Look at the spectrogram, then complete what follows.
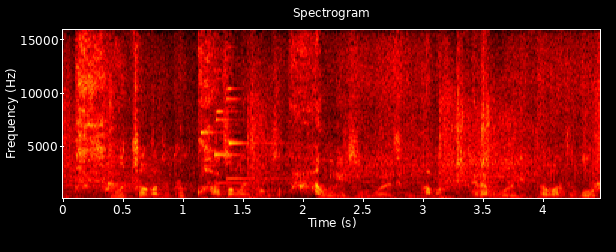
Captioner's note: frying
